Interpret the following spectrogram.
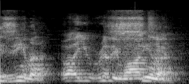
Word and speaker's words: Zima: Can you still even get Zima?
